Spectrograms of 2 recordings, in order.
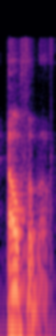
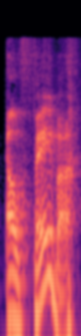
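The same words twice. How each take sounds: First: The stress falls on the first syllable. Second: The stress falls on a later syllable. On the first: The speaker calls it right. "stress on the first syllable" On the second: The speaker calls it wrong. "Are you nuts?"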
